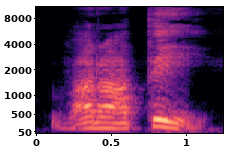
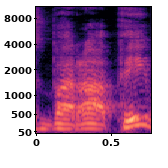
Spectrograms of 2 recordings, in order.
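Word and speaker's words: בראתי: Ve'adam aleha varati. This is barati. Basically, in the flow of the sentence, they don't pronounce ba instead of say va, so that dagesh is gone.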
